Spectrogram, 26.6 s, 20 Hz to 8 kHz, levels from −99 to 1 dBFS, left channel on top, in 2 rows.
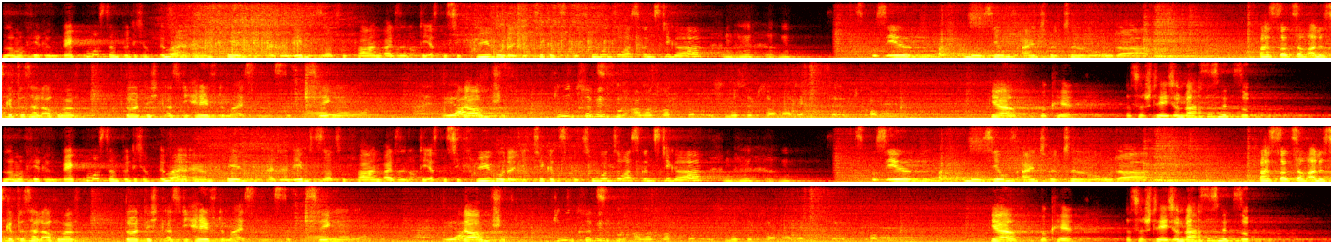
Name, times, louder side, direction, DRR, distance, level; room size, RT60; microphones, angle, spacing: voice 1, 0.0-5.5 5.8-7.0 8.7-9.3 9.6-11.5 12.5-14.0 14.5-16.0 16.5-16.8 17.9-18.2 23.2-24.0 24.5-25.8, right 2 dB, 20° right, 12 dB, 0.6 m, -20 dB
Sliding door, 1.6-3.5 4.5-6.6, left 6 dB, 75° left, 1.1 m, -34 dB
voice 2, 7.2-7.9 16.2-17.0 17.4-18.2 18.8-22.3, left 3 dB, 35° left, 12 dB, 0.6 m, -28 dB
sound 1, 8.3-23.5, equal, 5° left, 2.8 m, -33 dB
28.5 x 11.5 x 9.3 m, 2.7 s
head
